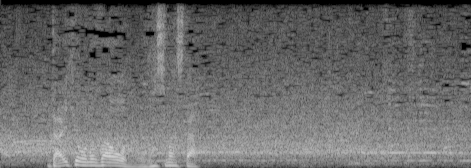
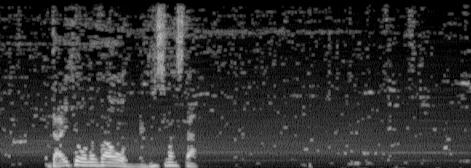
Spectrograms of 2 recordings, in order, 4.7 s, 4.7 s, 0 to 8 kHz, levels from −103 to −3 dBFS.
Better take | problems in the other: first | noise reduction (classical method spectral subtraction)

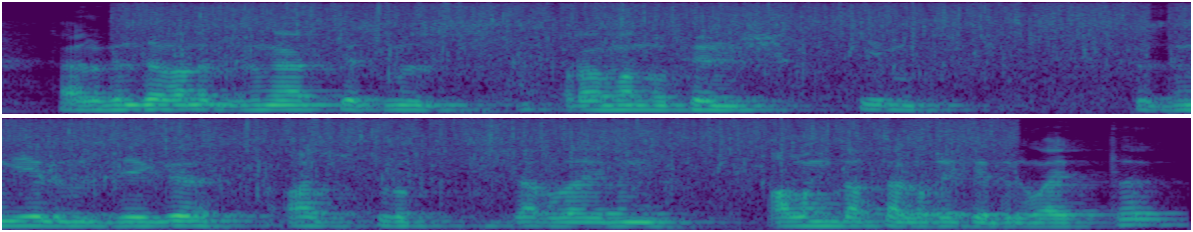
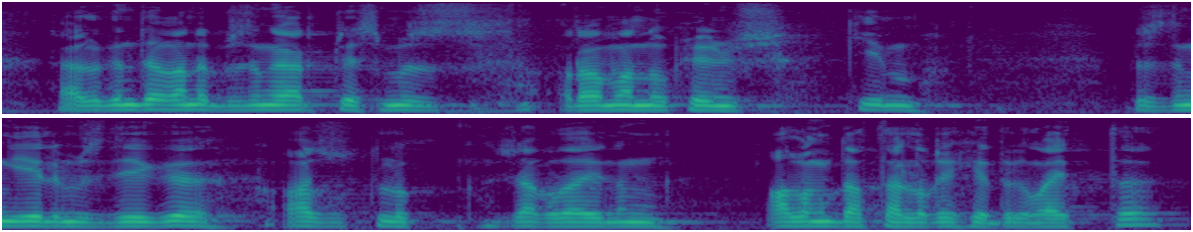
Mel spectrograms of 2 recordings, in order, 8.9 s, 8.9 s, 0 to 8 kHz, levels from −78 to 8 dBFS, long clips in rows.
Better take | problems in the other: second | background sound (Stream); 10 dB below the speech // room echo; dies away in 0.5 s

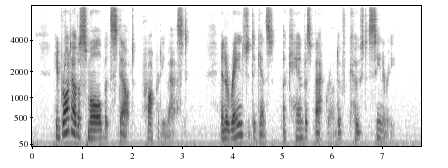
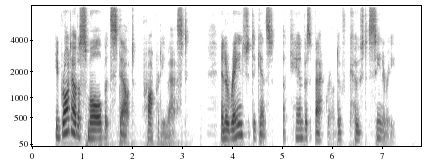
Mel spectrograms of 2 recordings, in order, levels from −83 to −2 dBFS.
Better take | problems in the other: first | noise reduction (neural mask model DeepFilterNet 3)

